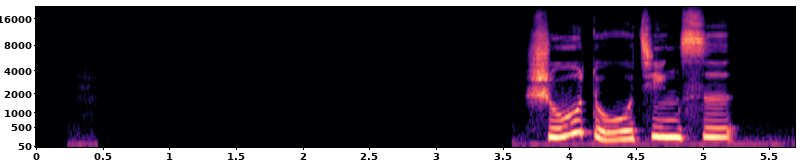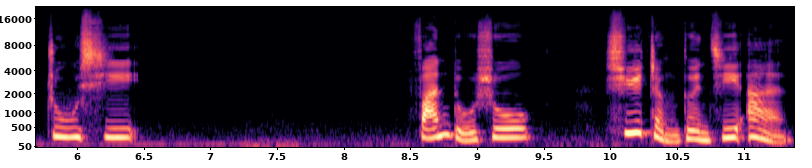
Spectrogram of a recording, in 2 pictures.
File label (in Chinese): putonghua; 熟讀精思; 普通話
